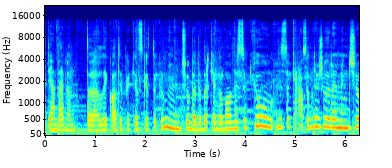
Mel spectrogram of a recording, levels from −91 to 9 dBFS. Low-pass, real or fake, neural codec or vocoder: 14.4 kHz; fake; codec, 44.1 kHz, 7.8 kbps, Pupu-Codec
